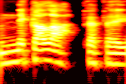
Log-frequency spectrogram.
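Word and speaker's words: Nicolas Pépé: saw the worst of nicolas pepe or nicola pepe as people like to pronounce and and the reason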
